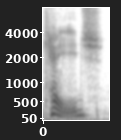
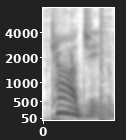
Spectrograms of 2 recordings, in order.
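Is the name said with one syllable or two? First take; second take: one; two. First: It is said as one syllable, like 'cage'. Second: It is said as two syllables, 'kah-gee'. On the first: The speaker calls it wrong. "the name isn't Cage" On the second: The speaker calls it right. "it's pronounced Kaji"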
